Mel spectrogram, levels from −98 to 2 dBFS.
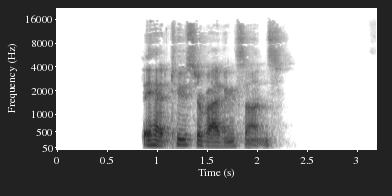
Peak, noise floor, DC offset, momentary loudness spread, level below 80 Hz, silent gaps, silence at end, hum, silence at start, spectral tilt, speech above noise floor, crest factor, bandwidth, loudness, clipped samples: -4 dBFS; under -90 dBFS; under 0.1%; 12 LU; -66 dBFS; none; 1 s; none; 0.85 s; -6 dB/octave; over 69 dB; 20 dB; 16 kHz; -22 LUFS; under 0.1%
